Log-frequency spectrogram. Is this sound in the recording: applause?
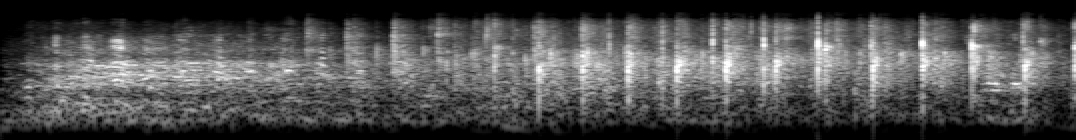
yes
